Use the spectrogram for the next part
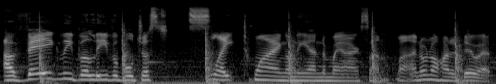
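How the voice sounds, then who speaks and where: A woman's voice: mid-range voice, fairly even intonation, fairly quick, over music. A woman with an Irish accent chatting casually on a live game stream, rambling with lots of filler words. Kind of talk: casual live-stream chat while gaming. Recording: clear background noise with clicks.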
